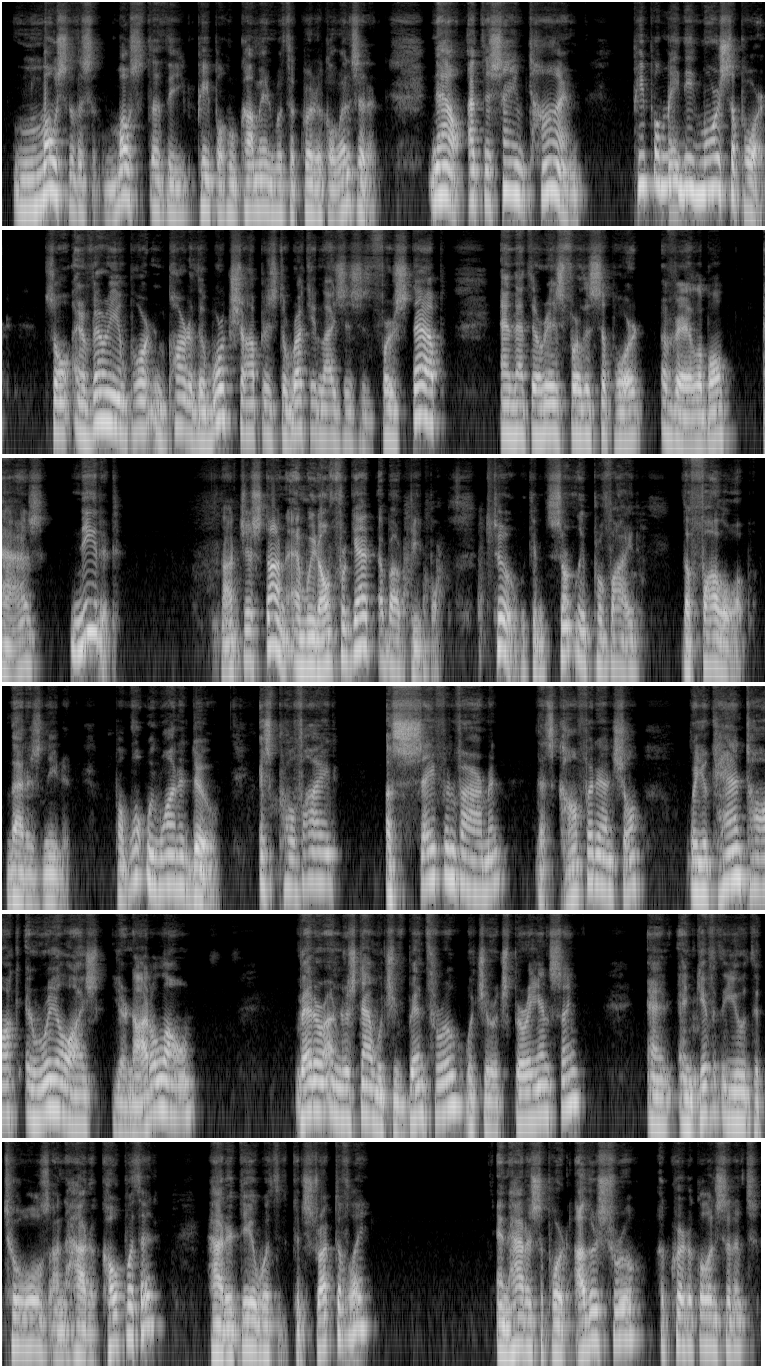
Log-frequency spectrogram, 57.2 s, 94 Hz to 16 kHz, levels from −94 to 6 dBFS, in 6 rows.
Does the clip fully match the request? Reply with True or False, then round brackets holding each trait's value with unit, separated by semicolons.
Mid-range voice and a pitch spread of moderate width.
False (145 Hz; 5.7 semitones)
